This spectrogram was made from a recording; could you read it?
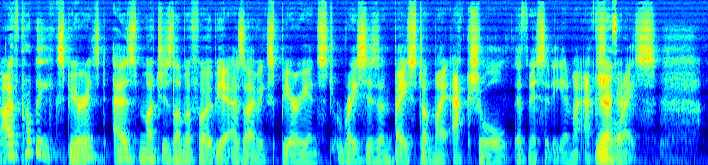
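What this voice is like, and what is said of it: Australian accent. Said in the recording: “has a pretty Australian accent”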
